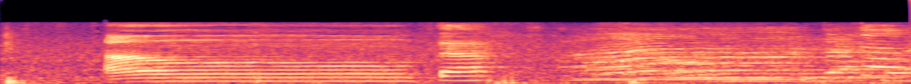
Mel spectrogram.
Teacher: جب نون ساکن یا تنوین کے بعد یہ حروف آ جائیں تو ایسی نون ساکن یا تنوین میں کیا ہوگا, اخفا ہوگا. ناک میں آواز چھپائیں گے, ناک میں آواز چھپائیں گے. ایک الف کی مقدار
